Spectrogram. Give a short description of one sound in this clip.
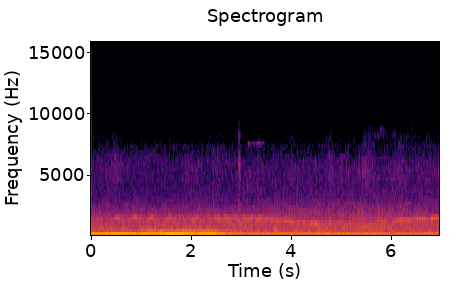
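A police siren wails nearby, warbling and then gliding slowly.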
